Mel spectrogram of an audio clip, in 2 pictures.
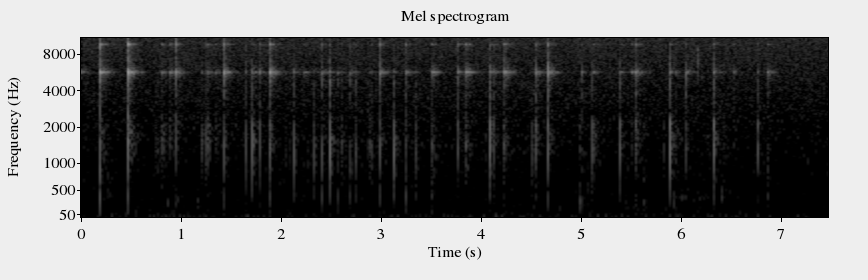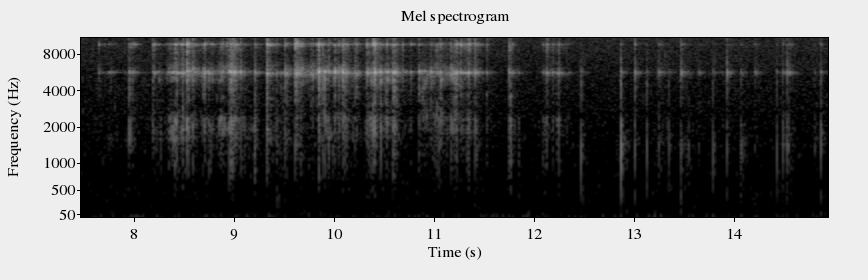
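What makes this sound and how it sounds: Long pink nails tap a hollow cut-glass decorative bottle with a glass bird stopper and a ribbon, while a bead chain on it may also clink. Quick, light, irregular taps give bright, short glassy clinks with a faint high ring. Between about 8 and 11 seconds the tapping becomes a denser, louder flurry of rattling clinks, then returns to sparse taps.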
